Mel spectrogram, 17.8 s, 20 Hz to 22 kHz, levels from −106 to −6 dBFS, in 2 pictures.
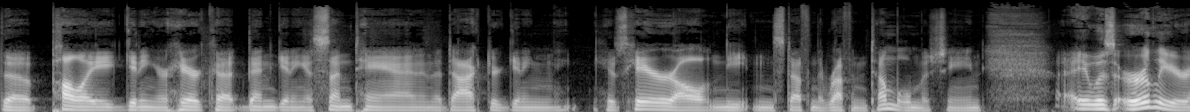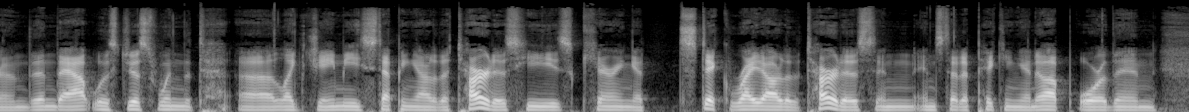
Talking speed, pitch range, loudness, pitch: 205 wpm, 100-120 Hz, -27 LUFS, 110 Hz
